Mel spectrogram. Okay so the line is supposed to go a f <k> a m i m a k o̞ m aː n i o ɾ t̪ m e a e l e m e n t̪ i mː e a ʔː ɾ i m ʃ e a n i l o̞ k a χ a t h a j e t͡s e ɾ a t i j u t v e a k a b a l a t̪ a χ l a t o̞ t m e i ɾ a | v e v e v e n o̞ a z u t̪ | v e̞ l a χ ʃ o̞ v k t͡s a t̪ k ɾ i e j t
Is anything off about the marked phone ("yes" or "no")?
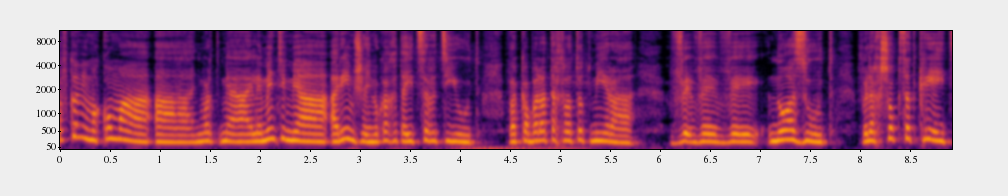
no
